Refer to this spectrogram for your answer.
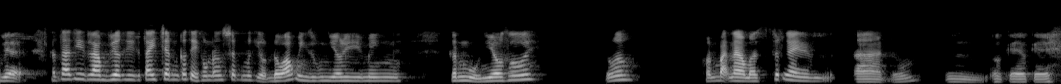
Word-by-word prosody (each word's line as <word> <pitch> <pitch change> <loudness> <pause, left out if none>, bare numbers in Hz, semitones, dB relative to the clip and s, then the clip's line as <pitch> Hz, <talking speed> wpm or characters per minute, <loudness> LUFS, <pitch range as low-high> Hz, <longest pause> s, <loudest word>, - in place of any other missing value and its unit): việc - - +1 0.3
thật - - -9
ra 235 -1 +6
thì 245 -1 -2
làm 220 -1 +4
việc 225 0 +6
thì 220 - -4
tay 225 0 +5
chân 225 -1 +1
có 235 - 0
thể - - +2
không 200 0 -6
năng 205 +1 -2
suất 215 0 -3
mà, 205 - -6
kiểu, - - -3
đầu 160 +4 +3
óc 215 - +4
mình 200 -4 -3
dùng 170 +1 -6
nhiều 170 0 0
thì 170 -1 -2
mình 170 -1 -4 0.5
cần 180 +1 -1
ngủ 160 -5 0
nhiều 170 +2 +4
thôi. 215 +4 +1 0.7
Đúng - - -5
không? 215 +1 -2 0.7
Còn 155 +2 -6
bạn 170 - +2
nào 165 -1 +8
mà 155 - +2 0.2
suốt 230 - 0
ngày 200 -4 +5 0.5
à, 125 -1 -2
đúng, 140 +10 -12 0.3
ừm, 120 -5 -12
ô 130 - -10
kê, 125 - -4
ô 125 - -2
kê. 120 +1 -3
175 Hz, 235 wpm, -25 LUFS, 155-215 Hz, 0.7 s, nào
